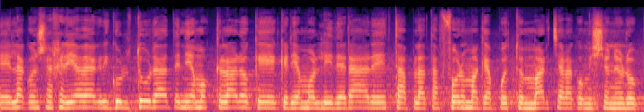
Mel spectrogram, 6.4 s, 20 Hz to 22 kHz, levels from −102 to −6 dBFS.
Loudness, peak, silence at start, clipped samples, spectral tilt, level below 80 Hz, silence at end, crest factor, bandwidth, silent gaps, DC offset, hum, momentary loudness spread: -18 LUFS; 0 dBFS; 0 s; under 0.1%; -4 dB/octave; -52 dBFS; 0 s; 18 dB; 14.5 kHz; none; under 0.1%; none; 3 LU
